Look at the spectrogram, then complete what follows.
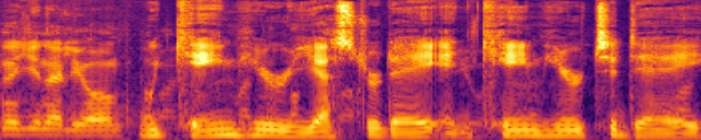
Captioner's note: through translator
